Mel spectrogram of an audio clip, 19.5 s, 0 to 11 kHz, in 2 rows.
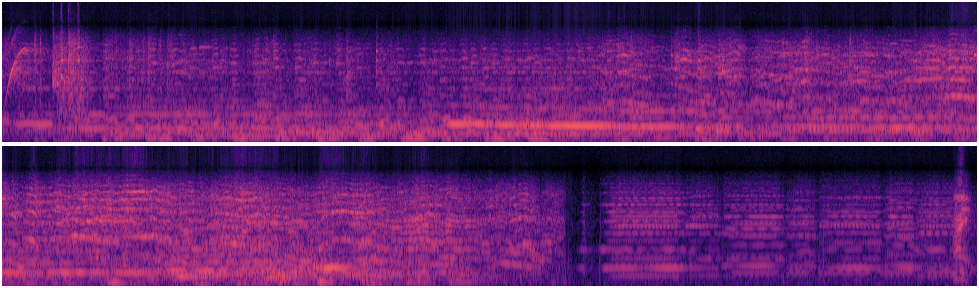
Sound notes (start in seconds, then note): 0.3 whimsical music; 5.9 children's voices; 15.3 accordion plays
